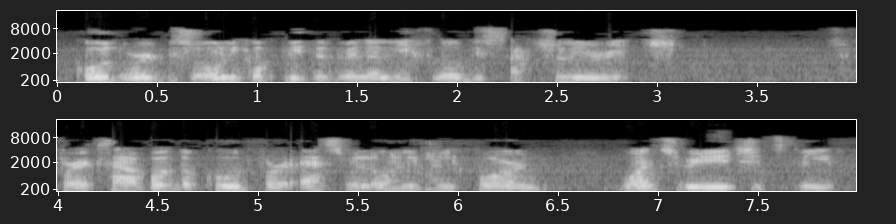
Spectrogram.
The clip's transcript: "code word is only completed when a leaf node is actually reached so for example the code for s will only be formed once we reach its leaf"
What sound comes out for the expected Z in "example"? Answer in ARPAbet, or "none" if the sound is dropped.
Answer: S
